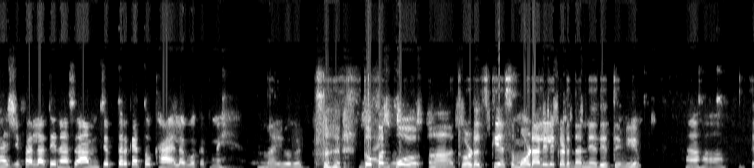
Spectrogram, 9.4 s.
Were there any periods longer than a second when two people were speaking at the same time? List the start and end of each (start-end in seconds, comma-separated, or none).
none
